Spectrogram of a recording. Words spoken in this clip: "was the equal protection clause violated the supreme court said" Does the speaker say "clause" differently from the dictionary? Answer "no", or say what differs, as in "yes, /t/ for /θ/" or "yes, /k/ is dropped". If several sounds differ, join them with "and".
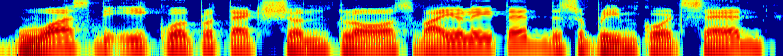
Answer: yes, /s/ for /z/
